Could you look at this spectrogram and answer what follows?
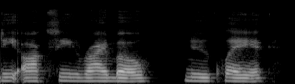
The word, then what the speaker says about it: deoxyribonucleic: It's pronounced deoxyribonucleic.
